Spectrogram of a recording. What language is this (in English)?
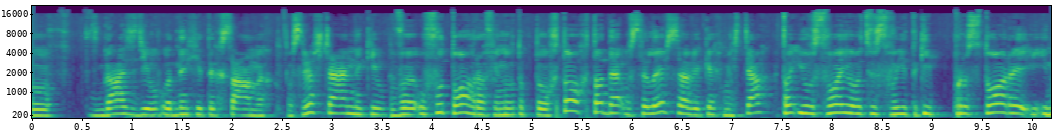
Ukrainian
